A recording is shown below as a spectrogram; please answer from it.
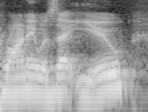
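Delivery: plain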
